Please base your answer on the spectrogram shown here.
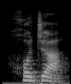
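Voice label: "xoca", Azerbaijani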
